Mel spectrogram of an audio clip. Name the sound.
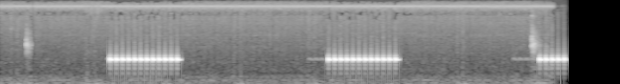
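telephone ringing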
